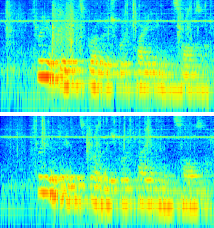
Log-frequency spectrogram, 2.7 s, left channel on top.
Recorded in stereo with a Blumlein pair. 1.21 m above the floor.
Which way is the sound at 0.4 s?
60° left.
